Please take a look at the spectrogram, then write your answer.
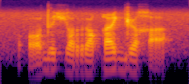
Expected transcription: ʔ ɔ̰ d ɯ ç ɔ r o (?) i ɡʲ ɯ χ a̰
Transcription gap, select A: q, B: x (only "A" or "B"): A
